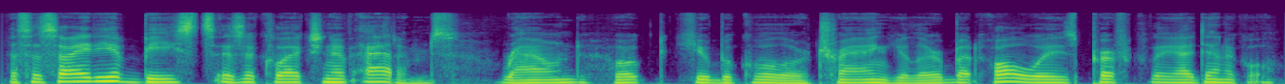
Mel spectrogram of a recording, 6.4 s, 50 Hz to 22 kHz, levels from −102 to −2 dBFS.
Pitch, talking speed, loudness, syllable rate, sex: 140 Hz, 170 wpm, -18 LUFS, 5.6 syllables/s, male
